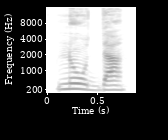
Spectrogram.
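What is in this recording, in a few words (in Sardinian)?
"nudda", female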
